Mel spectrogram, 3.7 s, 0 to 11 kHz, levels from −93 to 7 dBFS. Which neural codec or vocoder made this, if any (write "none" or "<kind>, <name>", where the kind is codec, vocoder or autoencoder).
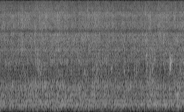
codec, HILCodec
